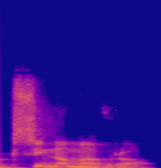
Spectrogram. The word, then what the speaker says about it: Xinomavro: And the main grape that we talk about and that is grown in this area is called Xinomavro or Xinomavro with the proper Greek pronunciation.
